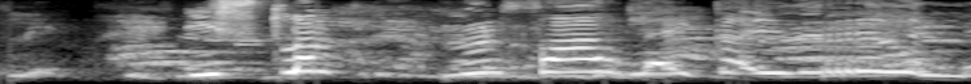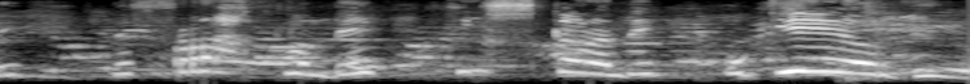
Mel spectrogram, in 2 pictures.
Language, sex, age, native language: Icelandic, female, 50-59, Icelandic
